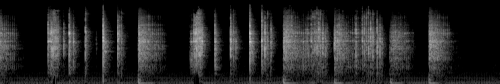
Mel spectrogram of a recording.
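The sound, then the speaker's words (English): A jawbone percussion instrument rattles its loose teeth in their sockets while a broken drumstick is scraped up and down the molars. Many sharp, dry clacks come in a loose rhythm, with some longer rasping runs. “So the kind of boingy rattle sound is the teeth rattling in their sockets. And then I have a drumstick, broken drumstick, that I scrape up and down the molars to give that other sound.”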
